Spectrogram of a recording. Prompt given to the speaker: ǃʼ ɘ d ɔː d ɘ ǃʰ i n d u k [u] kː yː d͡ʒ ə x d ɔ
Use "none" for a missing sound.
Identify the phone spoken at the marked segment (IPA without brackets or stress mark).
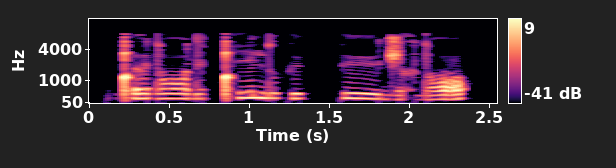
y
